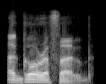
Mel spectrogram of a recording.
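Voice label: "agoraphobe", British English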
